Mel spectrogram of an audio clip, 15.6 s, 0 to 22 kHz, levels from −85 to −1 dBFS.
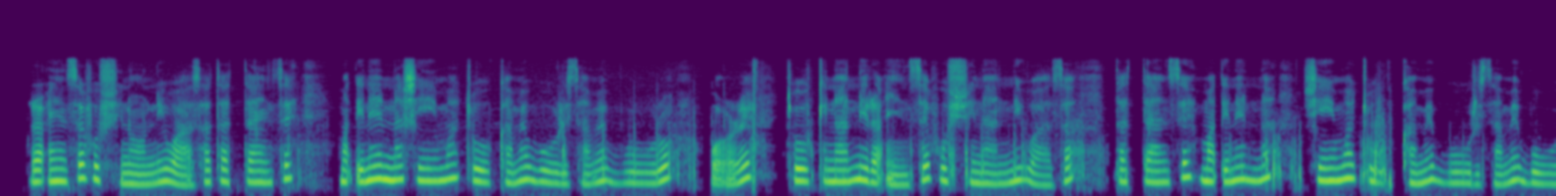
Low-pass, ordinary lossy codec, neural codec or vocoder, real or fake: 7.2 kHz; Opus, 64 kbps; none; real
